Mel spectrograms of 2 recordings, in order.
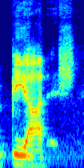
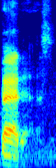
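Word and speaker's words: Biadasz: Tyler Biottish. I was have I was saying badass so much on last episode. It's Tyler Biottish. the center. That is his name is Tyler Biottish. Not badass.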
